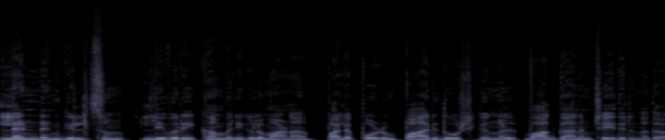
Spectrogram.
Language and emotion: Malayalam, neutral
